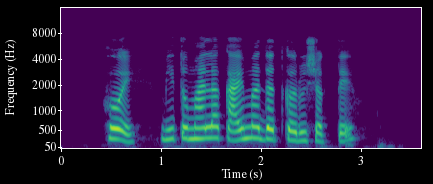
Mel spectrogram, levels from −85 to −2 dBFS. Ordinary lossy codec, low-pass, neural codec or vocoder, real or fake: none; 7.2 kHz; none; real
